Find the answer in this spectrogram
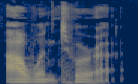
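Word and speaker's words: Avventura: No, there's two V's, so you pronounce like a W, so it's Aventura.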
